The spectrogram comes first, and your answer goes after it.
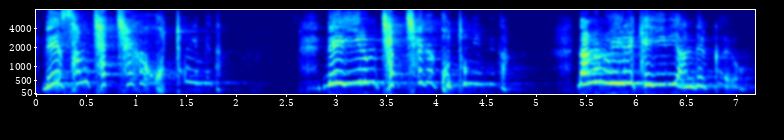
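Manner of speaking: high, loud, pleading lament; anguished crying out. Acted. Jabez crying out his suffering to God, high and loud. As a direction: wail your pain to God from the cliff edge. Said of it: "라고 울부짖는 거예요".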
